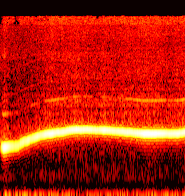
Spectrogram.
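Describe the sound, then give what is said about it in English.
People whistle a steady tone to imitate the wind during a story told aloud. The tone slides slightly upward and holds for a couple of seconds, clear, with a faint low rumble beneath and no talking. “So the farmer, he climbed into bed and he covered his head so he couldn't hear the whistling of the wind.”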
